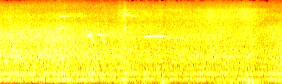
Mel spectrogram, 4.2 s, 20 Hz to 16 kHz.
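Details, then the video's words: Honey bees buzzing in flight around their hive entrance during sunny February weather, captured up close with a GoPro Hero 7 Black: constant layered drone, brief thuds of landings, a few thin bird whistles. "4K Honey Bees - ambient video and audio"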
